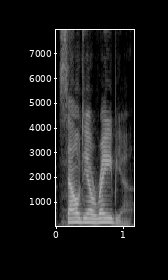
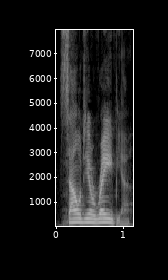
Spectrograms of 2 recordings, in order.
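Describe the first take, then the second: First: Arabia is said with 'uh-ray' vowels. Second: Arabia is said with 'uh-ray' vowels.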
